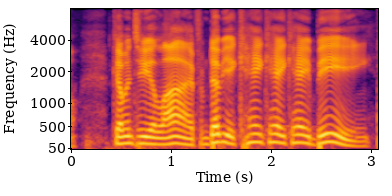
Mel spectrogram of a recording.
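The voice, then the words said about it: Nasal radio-announcer voice. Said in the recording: “I do the nasally one now”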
